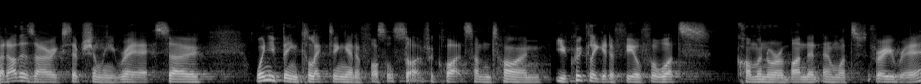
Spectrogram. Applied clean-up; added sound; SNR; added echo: none; none; none; none.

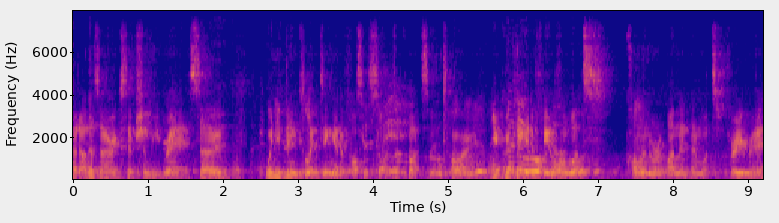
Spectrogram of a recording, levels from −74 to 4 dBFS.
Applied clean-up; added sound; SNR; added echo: neural separator model SepFormer DNS4.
